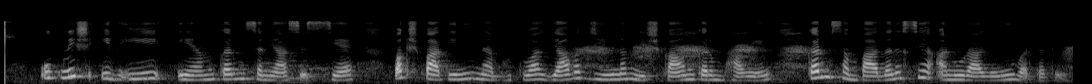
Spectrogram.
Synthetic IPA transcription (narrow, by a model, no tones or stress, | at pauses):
ʊpniʃid̪ieɐmkɐɾmsɐnjaːsɐsjɐ | pɐkʃpaːt̪ininɐbʱʊt̪ʋaːjaːʋɐt̪̚d͡ʒiːʋnɐmnɪʃkaːmkɐɾmbʱaːʋeːnkɐɾmsɐ̃mpaːd̪ɐnɐsjɐʔɐnuɾaːɡniːʋɐ̰ɾt̪ɐt̪ḛː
